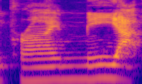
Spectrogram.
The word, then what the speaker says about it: Prima: NCL, phonetically Primia.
